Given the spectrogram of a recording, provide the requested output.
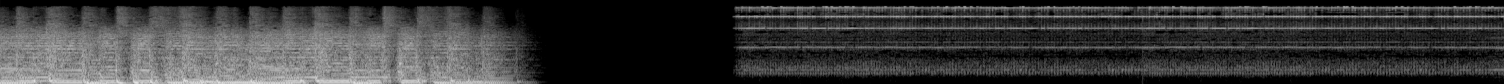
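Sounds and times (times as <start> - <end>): alarm clock ringing: 7.4 - 15.0.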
